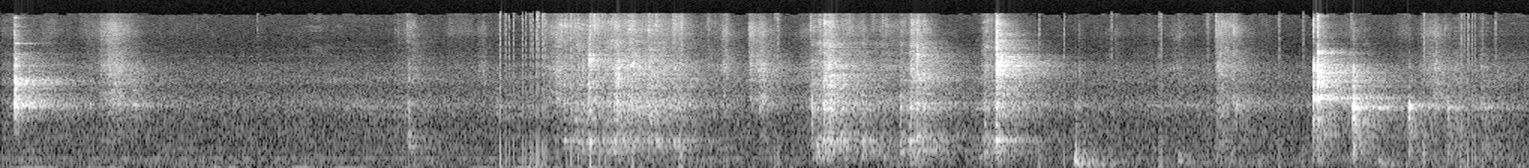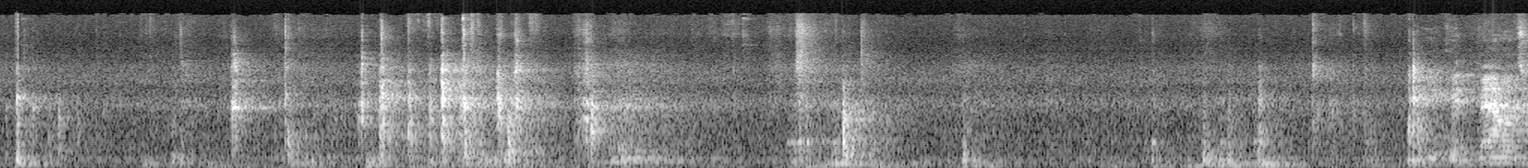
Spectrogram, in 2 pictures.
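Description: Scattered metal clanks, knocks and clicks, a few with a short ring, from handling a heavy rear leaf spring and its mounting hardware under a car on a lift.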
